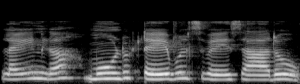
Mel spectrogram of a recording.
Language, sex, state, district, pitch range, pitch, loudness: Telugu, female, Andhra Pradesh, Annamaya, 235-270 Hz, 250 Hz, -13 LUFS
